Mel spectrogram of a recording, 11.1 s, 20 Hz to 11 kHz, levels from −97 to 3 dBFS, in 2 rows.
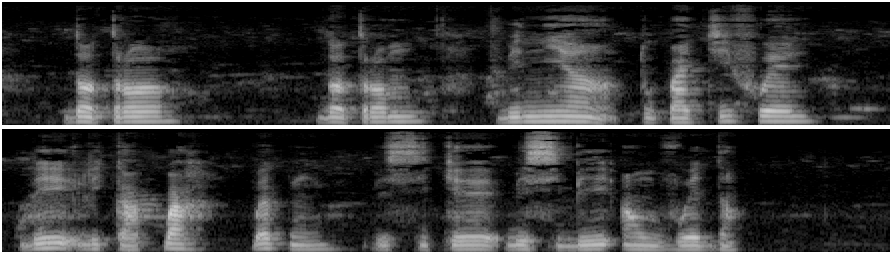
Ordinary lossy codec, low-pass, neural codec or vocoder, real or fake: AAC, 48 kbps; 9.9 kHz; none; real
